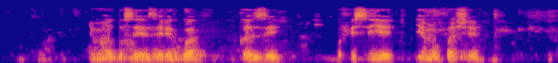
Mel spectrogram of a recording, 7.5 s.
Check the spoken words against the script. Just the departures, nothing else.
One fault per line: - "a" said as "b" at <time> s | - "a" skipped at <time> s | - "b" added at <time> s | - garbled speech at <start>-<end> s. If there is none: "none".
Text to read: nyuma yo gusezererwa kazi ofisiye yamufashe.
none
